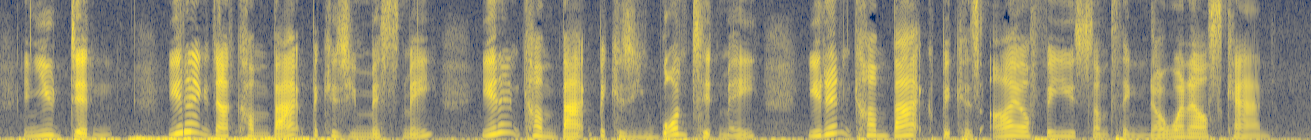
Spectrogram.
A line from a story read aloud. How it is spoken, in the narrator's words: Ianto snapped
